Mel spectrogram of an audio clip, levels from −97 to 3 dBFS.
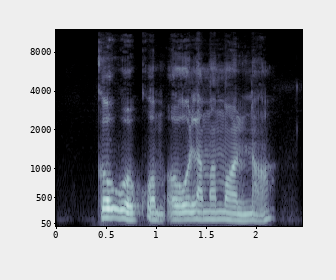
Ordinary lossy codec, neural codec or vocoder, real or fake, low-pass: none; codec, 24 kHz, 0.9 kbps, WavTokenizer, small release; fake; none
